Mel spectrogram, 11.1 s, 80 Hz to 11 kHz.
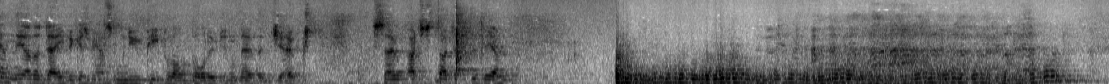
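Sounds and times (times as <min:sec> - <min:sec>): tuba playing low notes: 0:06.0 - 0:10.9.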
